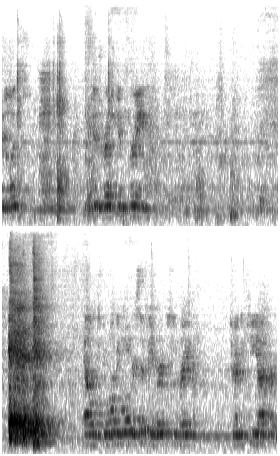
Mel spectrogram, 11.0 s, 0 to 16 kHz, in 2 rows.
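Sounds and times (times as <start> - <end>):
person coughing: 5.6 - 6.7.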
